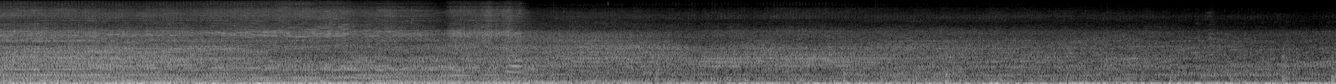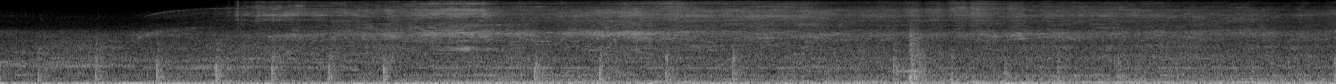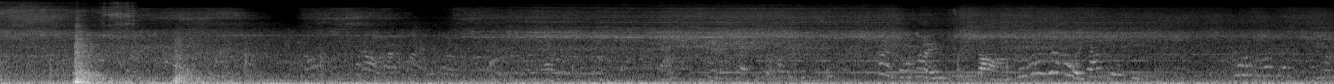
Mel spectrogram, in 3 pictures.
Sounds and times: Road construction 0.0 - 40.0

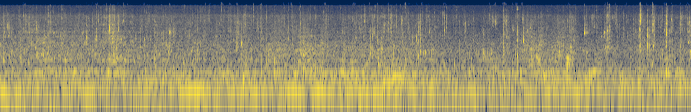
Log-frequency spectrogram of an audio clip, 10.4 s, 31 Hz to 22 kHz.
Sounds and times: sea 0.0 - 10.3

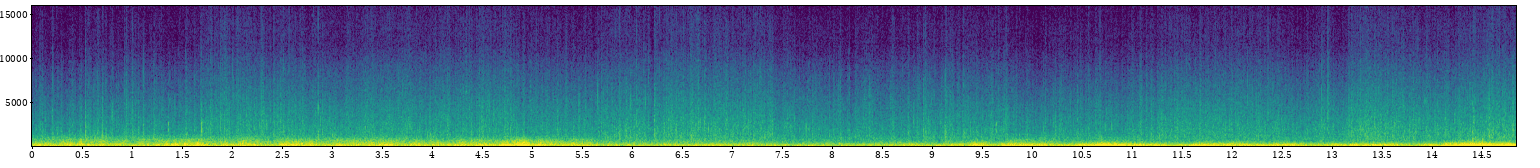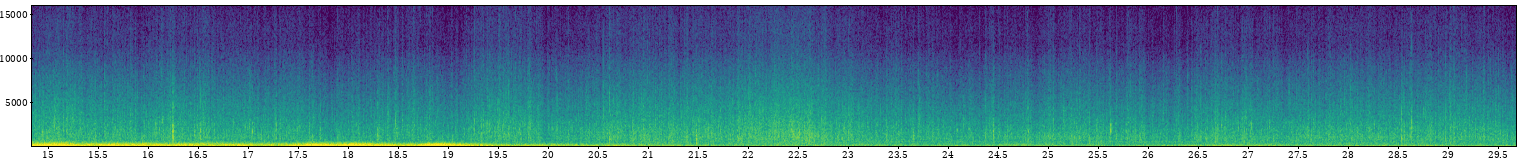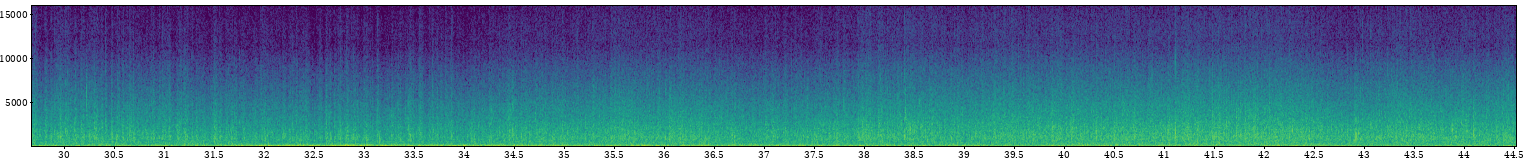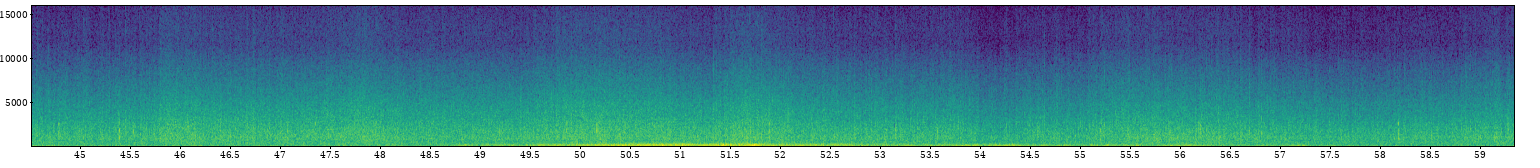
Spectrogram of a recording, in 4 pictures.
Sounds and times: thunderstorm 0.0 - 59.3

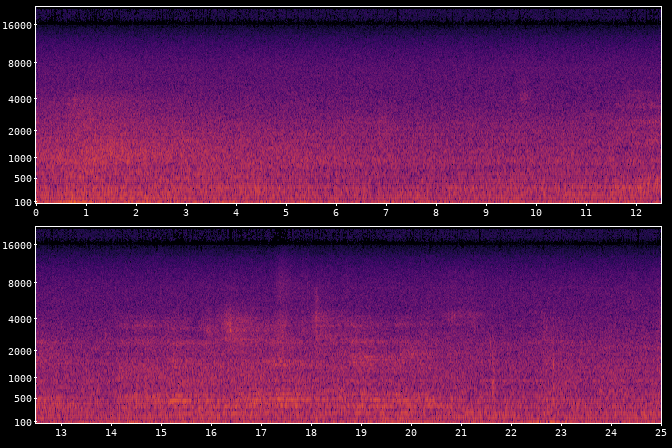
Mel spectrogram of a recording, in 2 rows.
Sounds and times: voices 8.8 - 25.0

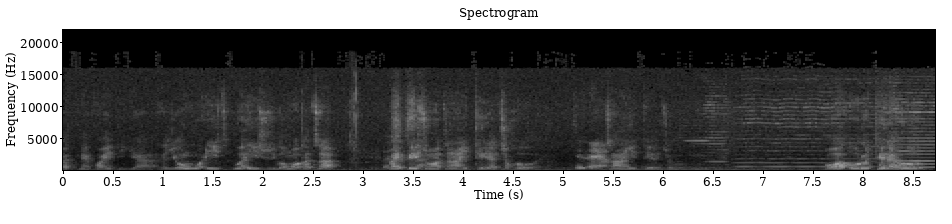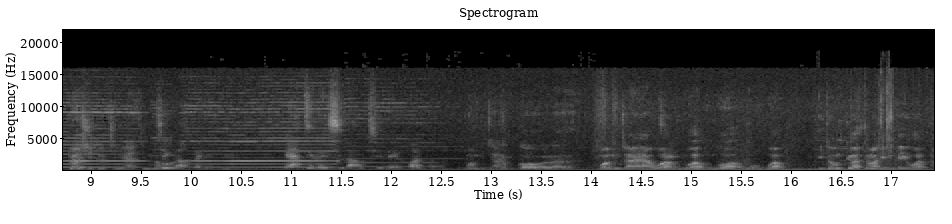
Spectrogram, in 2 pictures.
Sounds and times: Three friends were talking in native Taiwanese language 0.0 - 6.8
Erhu sound 6.0 - 15.0
Three friends were talking in native Taiwanese language 7.6 - 17.4

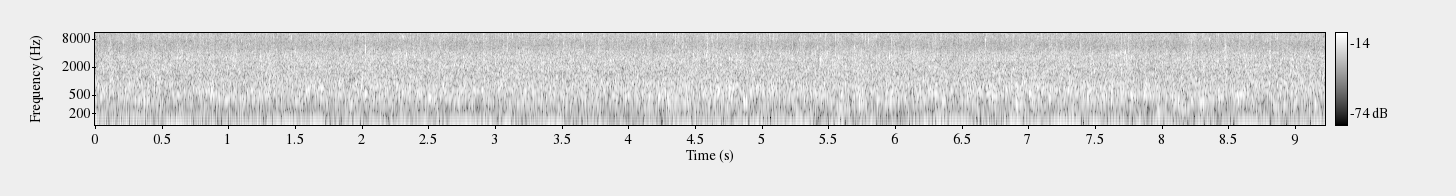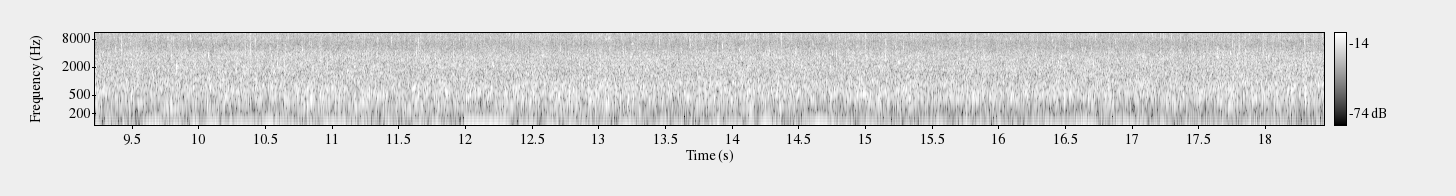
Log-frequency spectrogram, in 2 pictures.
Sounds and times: little water stream running down 0.0 - 18.4

